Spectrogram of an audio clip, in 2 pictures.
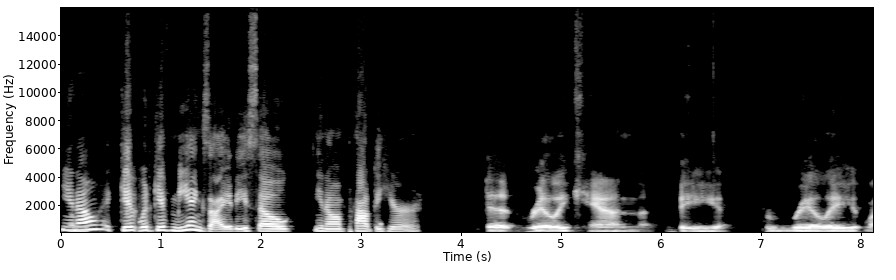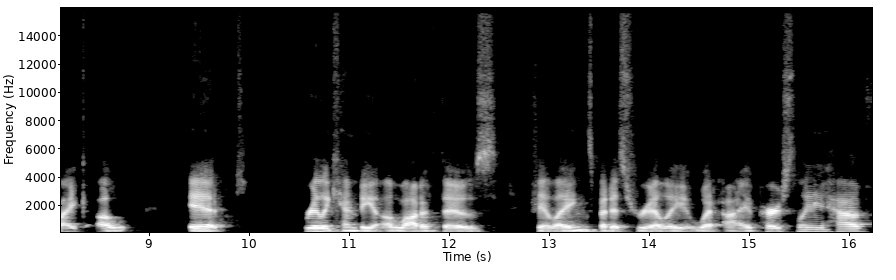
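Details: Adult man with lifelong childhood apraxia of speech, a neurological motor speech disorder; childhood apraxia of speech.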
